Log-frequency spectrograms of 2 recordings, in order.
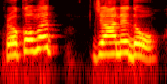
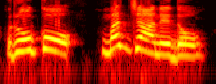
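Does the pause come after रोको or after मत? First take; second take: after मत; after रोको. First: The pause comes right after मत. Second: The pause comes right after रोको.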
